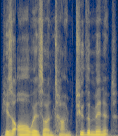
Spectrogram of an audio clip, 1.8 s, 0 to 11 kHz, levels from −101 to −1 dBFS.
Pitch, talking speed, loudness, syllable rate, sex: 110 Hz, 235 wpm, -17 LUFS, 6.1 syllables/s, male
